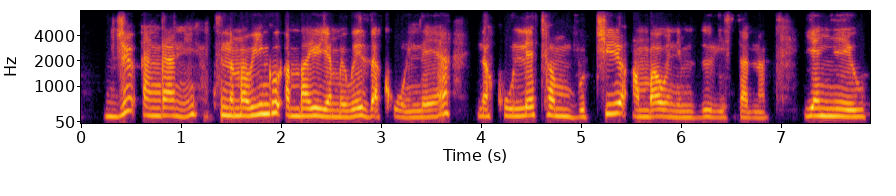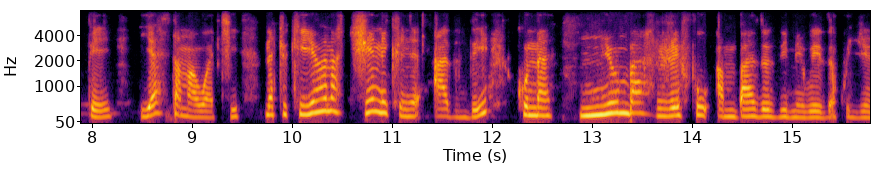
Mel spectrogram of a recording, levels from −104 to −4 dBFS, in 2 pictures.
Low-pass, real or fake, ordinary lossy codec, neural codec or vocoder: 7.2 kHz; fake; Opus, 16 kbps; codec, 16 kHz, 16 kbps, FreqCodec, larger model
